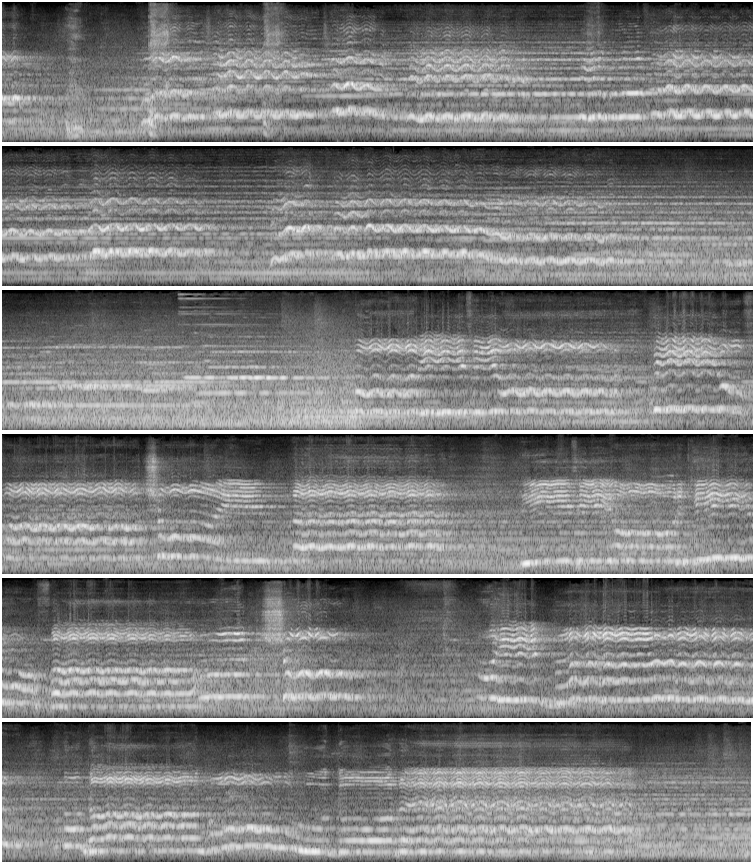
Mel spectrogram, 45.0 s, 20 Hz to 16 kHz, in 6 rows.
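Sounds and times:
woman singing into microphone: 0.0 - 13.9, 18.5 - 33.8, 34.7 - 44.1.

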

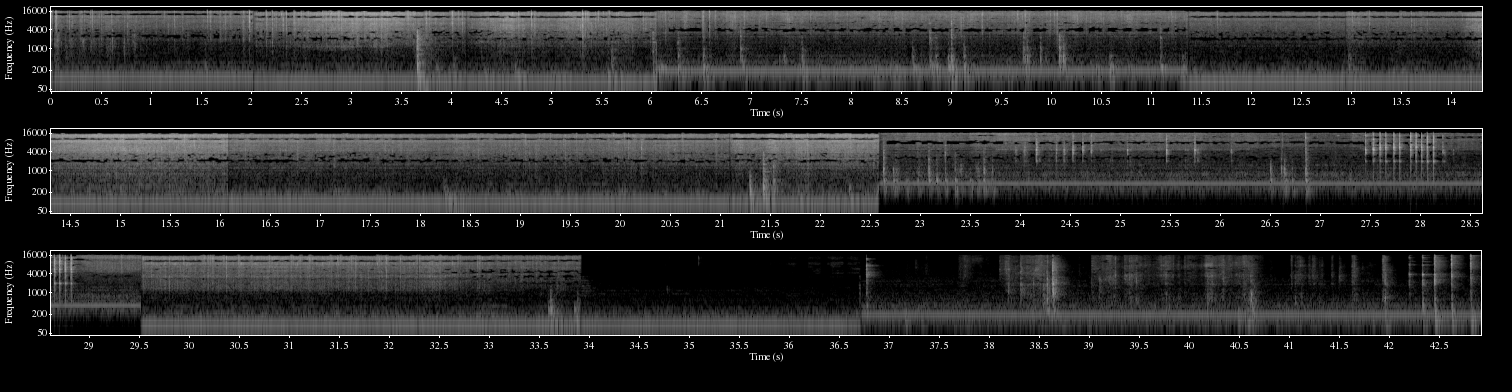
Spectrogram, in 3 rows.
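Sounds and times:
vegetables sizzling in a pan: 0.0 - 33.9.

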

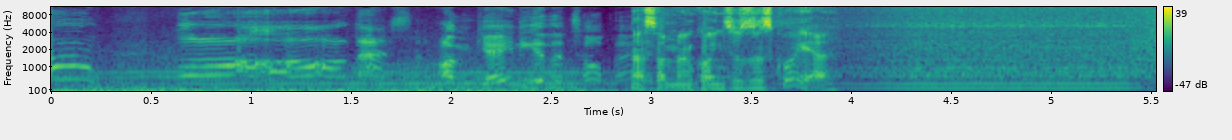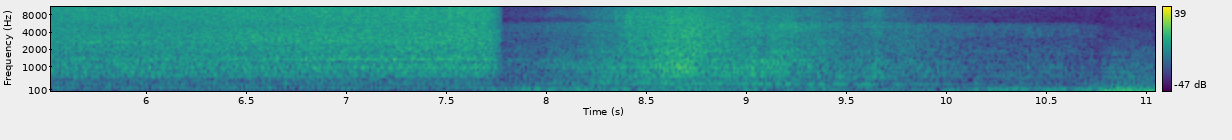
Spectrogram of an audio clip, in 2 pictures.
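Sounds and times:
wind and road noise: 0.0 - 11.0
passing car rush: 2.9 - 10.8.

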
